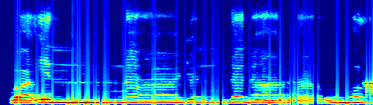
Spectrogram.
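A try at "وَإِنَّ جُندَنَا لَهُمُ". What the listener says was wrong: Tidak panjang. Inna jun tidak panjang nanya jangan ditahan ya Bu.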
